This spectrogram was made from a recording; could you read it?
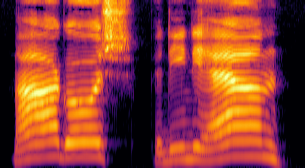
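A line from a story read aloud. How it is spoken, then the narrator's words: Innkeeper calling out. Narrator (German): rief der Wirt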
